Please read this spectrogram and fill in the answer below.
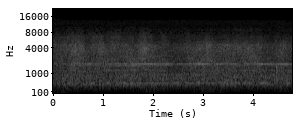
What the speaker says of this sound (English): Pegasus Airbus A321 Neo coming out.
